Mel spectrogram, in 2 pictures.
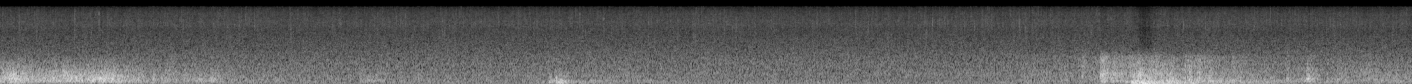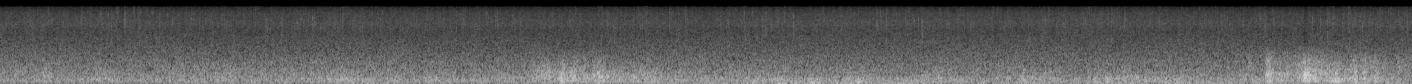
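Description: Steady rain with thunder rolling over it several times. The loudest, deepest rumble comes about eleven seconds in, with a short crack a few seconds earlier and lighter rolls near the start, around twenty seconds and near the end.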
